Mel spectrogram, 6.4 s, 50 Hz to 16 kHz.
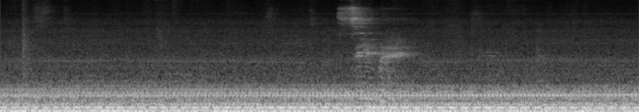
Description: Note that the AC on this particular trainset at 3058 seems to be extremely loud as it manages to drown out most of the sound of the motor, causing the entire carriage to vibrate intensely.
